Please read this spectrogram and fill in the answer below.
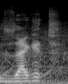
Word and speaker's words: Zagat: Yo, Jonathan Zagat. I think it's pronounced Zagat, like Sagat.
